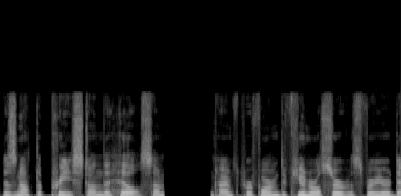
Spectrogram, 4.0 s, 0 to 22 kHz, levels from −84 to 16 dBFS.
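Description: At 1.63 s the speech cuts out mid-flow and stays silent for about 470 ms, until 2.12 s. This is a playback stall, most likely the player running short of buffered data or its output thread being blocked, so nothing reached the output until it recovered. From 2.12 s to the end, time-compressed catch-up follows: the player shortens its backlog by removing small segments and cross-fading across the joins. The speech runs roughly 1.1 times fast at unchanged pitch.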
